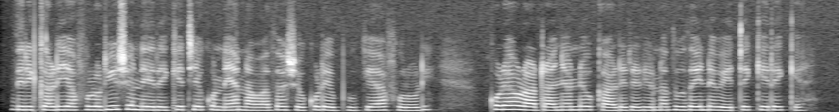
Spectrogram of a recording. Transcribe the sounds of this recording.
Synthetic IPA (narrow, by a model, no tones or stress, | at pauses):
ðiɾikaɾijafoɾoɾioɕiɔneːɾeketiɛkonɛanawaðɛoɕiokoɾebuɣeafoɾoɾi | koɾeaoɾadaɲɔneokaɾeɾeɾjɔnaðuðainewetekeɾekɛ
